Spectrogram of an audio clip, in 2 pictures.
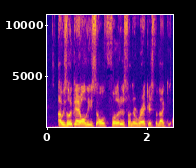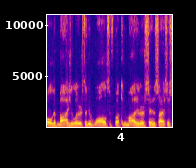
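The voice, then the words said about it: Stuffy, congested voice. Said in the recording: “I had a bit of a cold, by the way. That's why I sound a bit stuffy.”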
